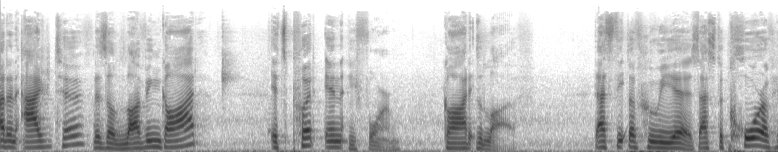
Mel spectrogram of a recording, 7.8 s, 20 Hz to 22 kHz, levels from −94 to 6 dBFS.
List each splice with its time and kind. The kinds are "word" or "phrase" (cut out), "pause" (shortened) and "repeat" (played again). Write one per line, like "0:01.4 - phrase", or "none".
0:00.9 - word
0:02.7 - word
0:03.5 - word
0:04.8 - word
0:06.3 - word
